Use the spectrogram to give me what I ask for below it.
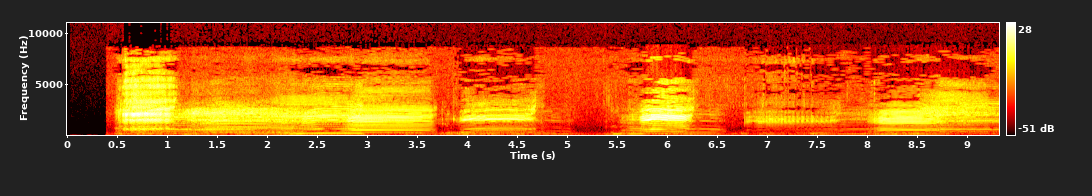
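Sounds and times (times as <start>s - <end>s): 
sheep giving wavering nasal bleats: 0.4s - 9.3s.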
